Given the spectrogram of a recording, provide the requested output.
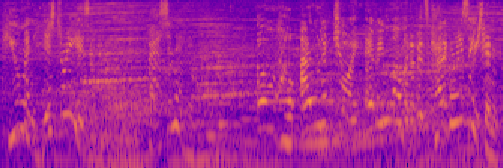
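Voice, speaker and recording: An actor voicing a pompous, fussy robot caretaker in a video game, with precise, theatrical and menacing speech. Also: male voice, very high-pitched, sing-song, normal speed, music in the background. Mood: gleeful. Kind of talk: cinematic game acting.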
